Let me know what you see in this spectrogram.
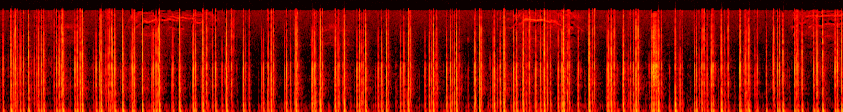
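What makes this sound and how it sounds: A hollow blue and black printed cardboard box is tapped and scratched with fingertips and nails close to the microphone. A fast, steady stream of dry, hollow taps with a low, boomy body and almost no ring is heard, with faint scratchy texture between hits throughout.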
